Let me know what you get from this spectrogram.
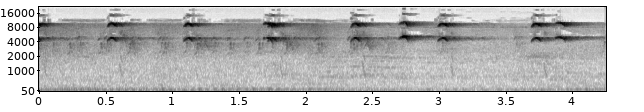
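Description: A squirrel gives sharp, high-pitched chirps, repeated roughly twice a second.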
